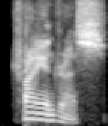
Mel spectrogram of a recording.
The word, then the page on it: triandrous: American English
